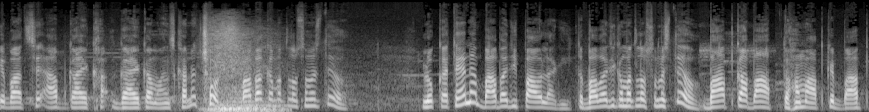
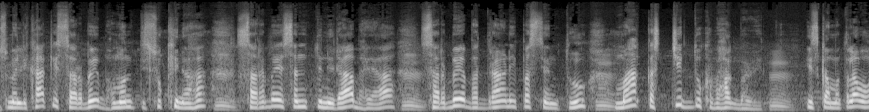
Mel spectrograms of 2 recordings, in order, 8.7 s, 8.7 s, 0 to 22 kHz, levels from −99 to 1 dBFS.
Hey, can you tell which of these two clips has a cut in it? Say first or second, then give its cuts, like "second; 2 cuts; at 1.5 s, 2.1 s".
first; 4 cuts; at 2.3 s, 5.7 s, 7.0 s, 7.8 s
